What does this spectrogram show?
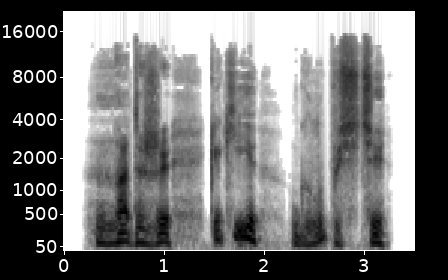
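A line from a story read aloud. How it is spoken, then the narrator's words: Muttering. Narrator (Russian): пробормотал Григорий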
